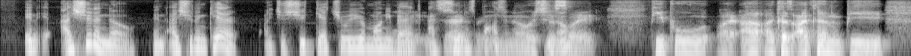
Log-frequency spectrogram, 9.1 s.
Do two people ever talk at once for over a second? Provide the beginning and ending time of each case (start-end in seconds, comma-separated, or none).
3.9-5.7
